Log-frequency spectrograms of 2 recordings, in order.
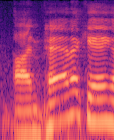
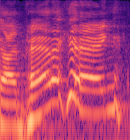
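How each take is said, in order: First: Said in the usual way. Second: Mock panic.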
